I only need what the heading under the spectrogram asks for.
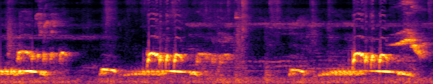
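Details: Energetic lure song from a local zebra dove: repeated pairs of purring low coos and higher rolling trills, three phrases in quick succession with brief pauses.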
